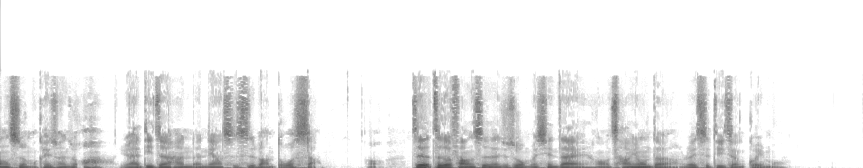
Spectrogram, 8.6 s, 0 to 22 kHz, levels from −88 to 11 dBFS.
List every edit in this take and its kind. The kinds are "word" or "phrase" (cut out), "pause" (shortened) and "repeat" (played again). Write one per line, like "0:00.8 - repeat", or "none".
none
